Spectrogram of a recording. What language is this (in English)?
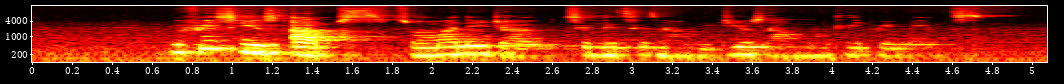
Nigerian Pidgin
